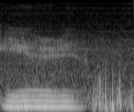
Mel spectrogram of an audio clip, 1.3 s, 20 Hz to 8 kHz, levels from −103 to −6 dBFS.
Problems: low volume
